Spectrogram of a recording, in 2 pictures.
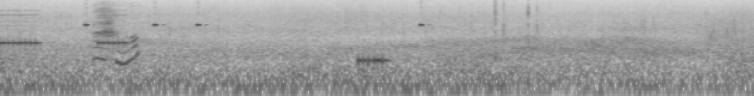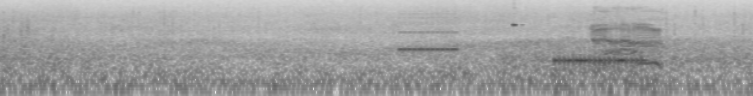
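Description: Short electronic beeps sound in a game.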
